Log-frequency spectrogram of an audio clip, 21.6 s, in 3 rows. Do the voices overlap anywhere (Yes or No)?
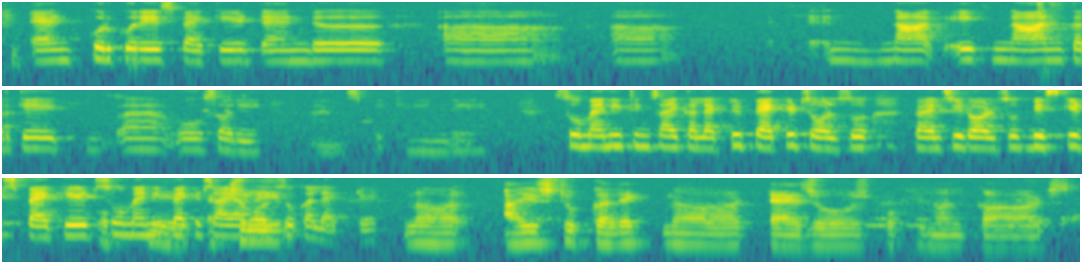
Yes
